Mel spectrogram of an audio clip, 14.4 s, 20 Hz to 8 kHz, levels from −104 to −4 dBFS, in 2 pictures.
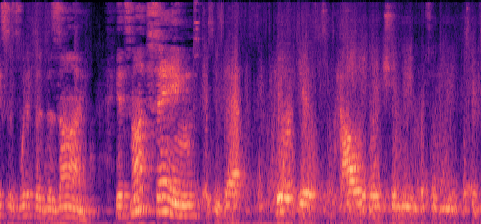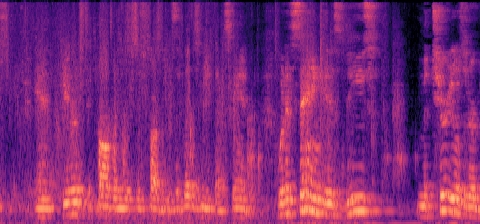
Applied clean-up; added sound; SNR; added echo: neural separator model SepFormer DNS4.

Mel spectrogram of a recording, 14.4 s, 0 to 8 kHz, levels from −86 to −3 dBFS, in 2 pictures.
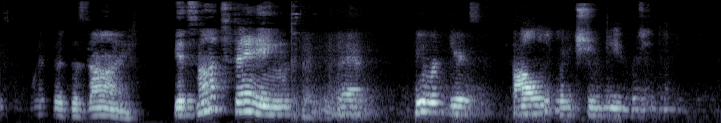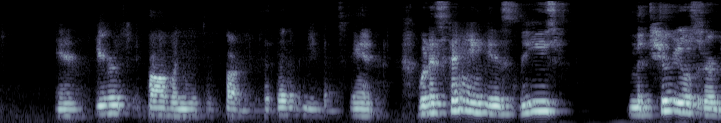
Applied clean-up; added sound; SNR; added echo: neural mask model DeepFilterNet 3.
